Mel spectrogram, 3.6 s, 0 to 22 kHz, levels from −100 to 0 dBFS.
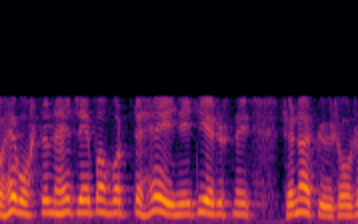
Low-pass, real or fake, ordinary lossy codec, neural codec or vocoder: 3.6 kHz; fake; none; codec, 16 kHz, 16 kbps, FreqCodec, larger model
